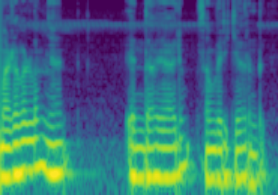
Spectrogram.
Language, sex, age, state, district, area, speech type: Malayalam, male, 18-30, Kerala, Wayanad, rural, spontaneous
